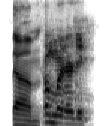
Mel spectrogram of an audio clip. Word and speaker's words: Comirnaty: And then they wanted to get full approval under Comirnaty. I might be saying it wrong. – Yep. Comirnaty.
